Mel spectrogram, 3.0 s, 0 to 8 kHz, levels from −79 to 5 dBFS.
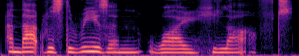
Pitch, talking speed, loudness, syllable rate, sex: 210 Hz, 160 wpm, -17 LUFS, 3.6 syllables/s, female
